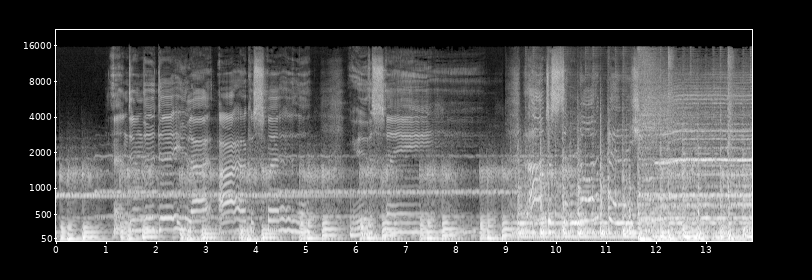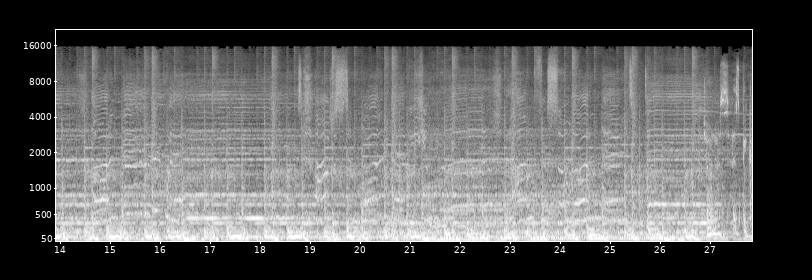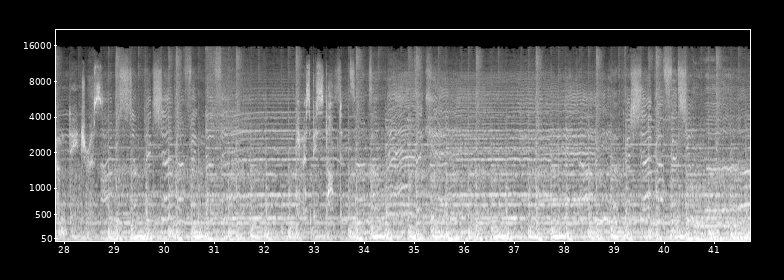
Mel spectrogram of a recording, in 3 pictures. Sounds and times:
Rhythm and blues: 0.0 - 41.7.

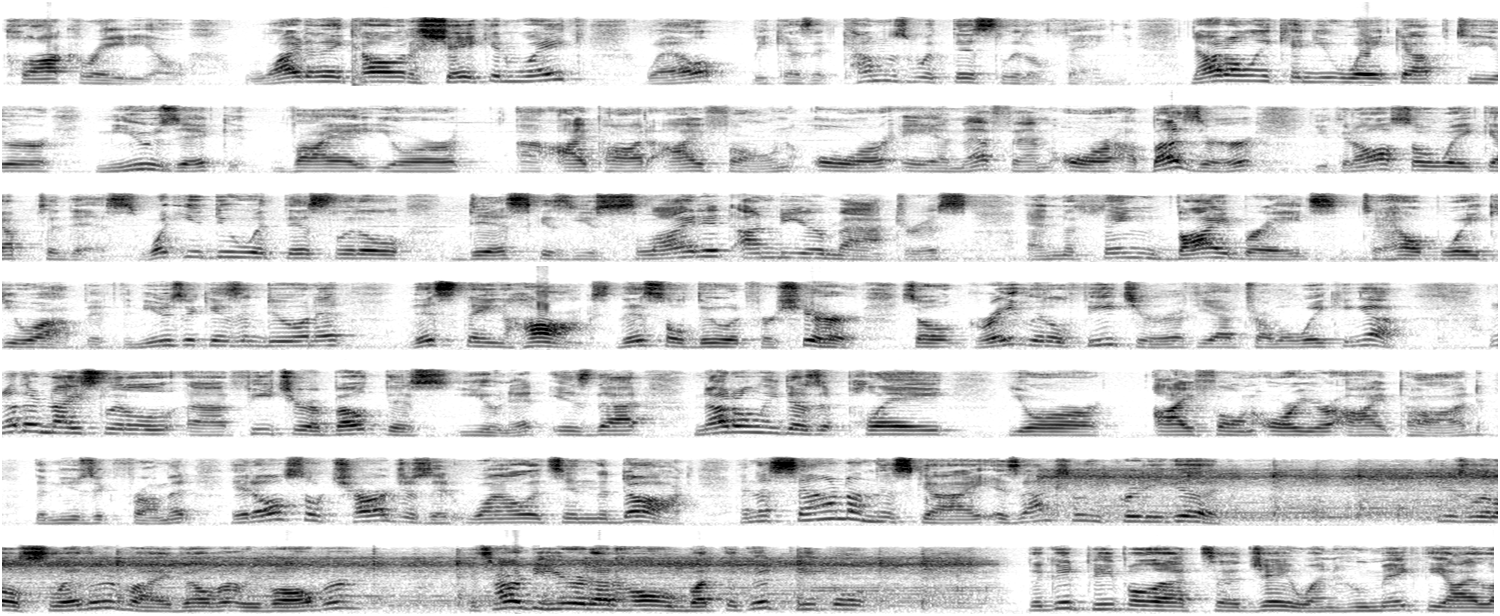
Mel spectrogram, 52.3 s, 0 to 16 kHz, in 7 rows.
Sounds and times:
Speech: 0.0 - 43.6, 44.6 - 49.2, 50.0 - 52.3.

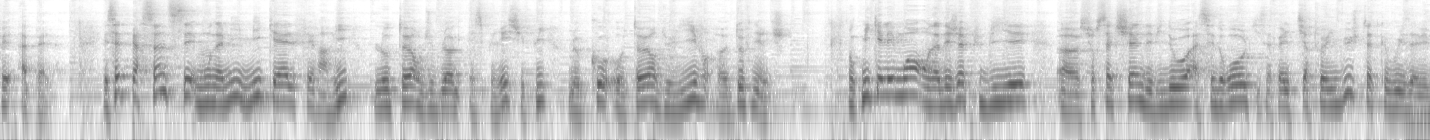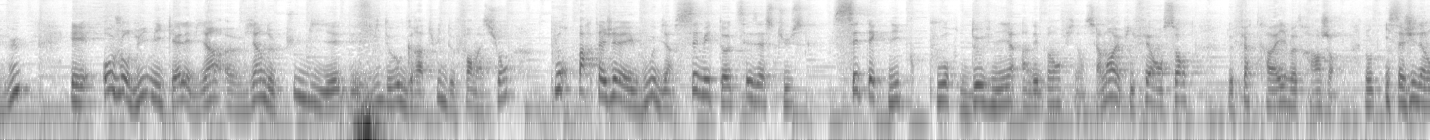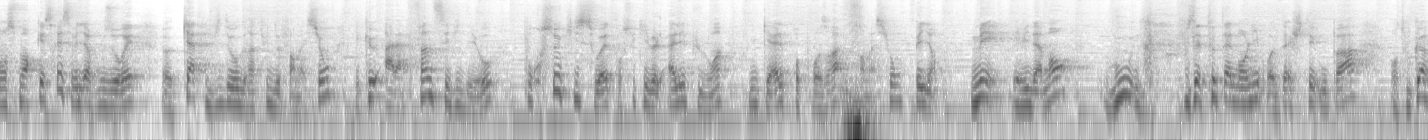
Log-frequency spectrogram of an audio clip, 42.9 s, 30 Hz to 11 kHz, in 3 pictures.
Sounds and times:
Speech: 0.0 - 7.9, 8.5 - 42.8
Music: 0.0 - 42.8.

